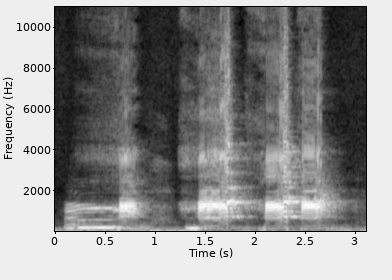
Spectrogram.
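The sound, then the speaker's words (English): A long-reed goose call, its reed about three inches long and half an inch wide, is blown in three loud, nasal honks, each breaking sharply into a higher cracking note before it ends. “And the long reed goose call is a little bit more for beginners.”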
